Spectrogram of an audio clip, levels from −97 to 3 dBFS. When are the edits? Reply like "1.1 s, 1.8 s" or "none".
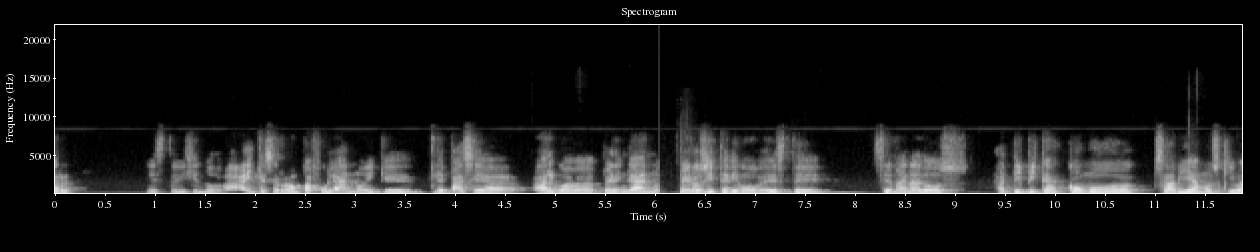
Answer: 6.0 s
